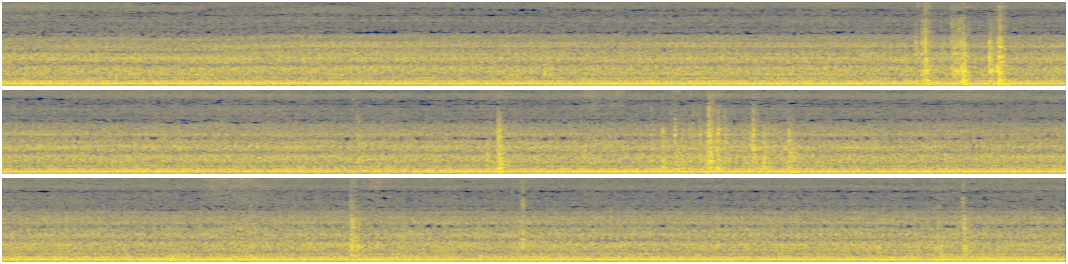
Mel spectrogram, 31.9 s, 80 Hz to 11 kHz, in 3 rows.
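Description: JCB 3DX backhoe loader's Kirloskar diesel engine running steadily while the backhoe digs. A few short sharp knocks stand out over it, the loudest cluster about ten seconds in.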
